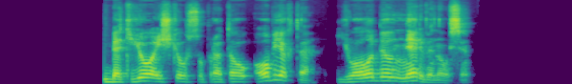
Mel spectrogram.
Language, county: Lithuanian, Vilnius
